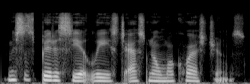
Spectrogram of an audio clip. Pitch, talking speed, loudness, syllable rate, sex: 170 Hz, 190 wpm, -18 LUFS, 5.3 syllables/s, female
